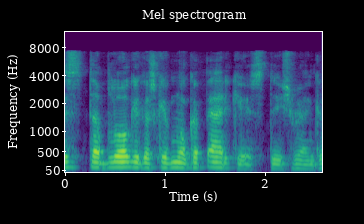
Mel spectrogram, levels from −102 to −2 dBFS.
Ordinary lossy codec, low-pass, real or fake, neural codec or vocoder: MP3, 64 kbps; 7.2 kHz; fake; codec, 16 kHz, 4.8 kbps, FACodec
